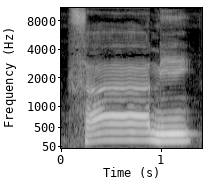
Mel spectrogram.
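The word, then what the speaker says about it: ثاني: আবার পড়ি, লা ইলাহা ইল্লা আনতা ওয়াহিদাল্লা সানি, সা এক আলিফ টান দিতে হবে, সার উচ্চারণটা একদম নরম করতে হবে, জিহ্বার মাথা উপরের দাঁতের মাথার সাথে লাগবে, সানি ইয়ালাকা, সানি ইয়ালাকা,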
